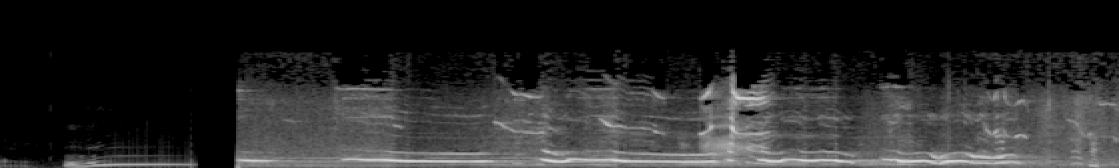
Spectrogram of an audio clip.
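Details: Wolves howling together: a short rising howl, a brief cut, then several overlapping voices with wavering, yipping pitch bends and quick slides, a chorus of higher and lower howls layered over one another.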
